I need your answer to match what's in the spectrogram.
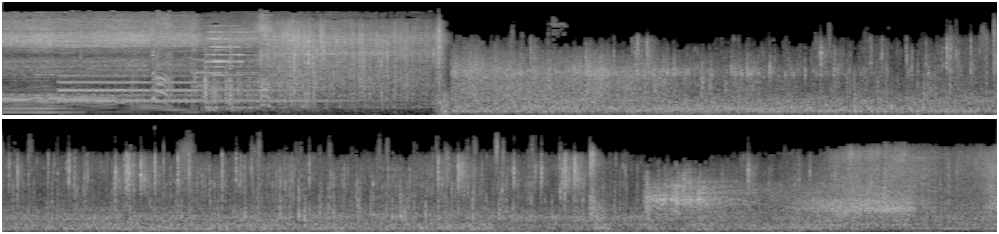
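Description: A loud, sustained explosive roar, caused by the Starman using one of the spears, erupts after a few seconds of tonal music-like sound, filling the space with dense rumbling and crackling that continues steadily to the end.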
